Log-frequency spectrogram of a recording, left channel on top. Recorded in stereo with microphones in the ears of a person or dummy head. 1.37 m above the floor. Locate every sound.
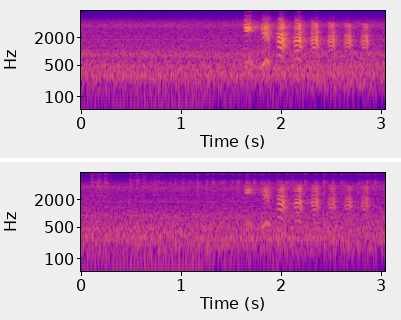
1.6 s laughter: 65° left (ahead or behind), 0.6 m; by 3.0 s 80° left, 1.3 m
